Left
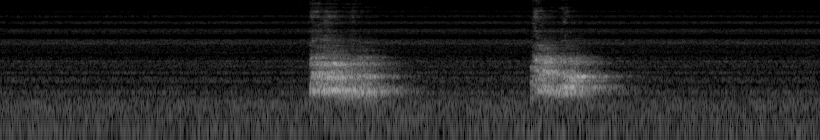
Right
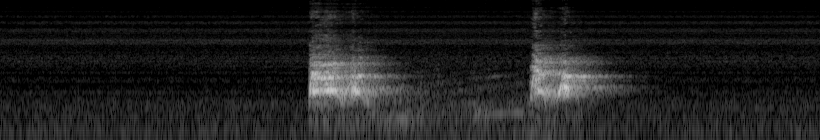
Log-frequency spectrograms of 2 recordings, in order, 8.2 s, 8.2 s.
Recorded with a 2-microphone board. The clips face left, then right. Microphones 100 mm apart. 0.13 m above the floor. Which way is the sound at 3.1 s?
65° right (ahead or behind).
